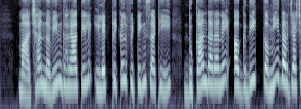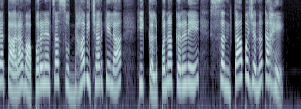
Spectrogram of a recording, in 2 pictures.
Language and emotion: Marathi, disgusted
